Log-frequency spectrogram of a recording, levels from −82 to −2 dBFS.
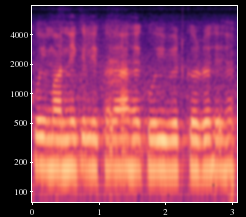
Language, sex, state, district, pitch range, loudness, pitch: Hindi, female, Bihar, Katihar, 170-175 Hz, -14 LUFS, 175 Hz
